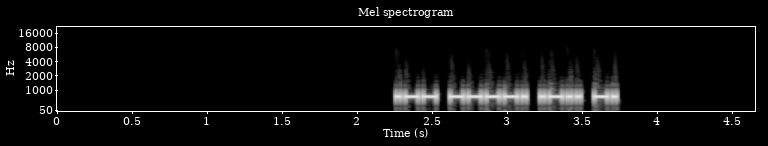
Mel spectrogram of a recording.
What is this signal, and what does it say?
Morse code, heard as a keyed tone, about 40 wpm, 700 Hz. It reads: W9LN
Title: USA Call Signs - 4 Characters - Repeated 3x - 40wpm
